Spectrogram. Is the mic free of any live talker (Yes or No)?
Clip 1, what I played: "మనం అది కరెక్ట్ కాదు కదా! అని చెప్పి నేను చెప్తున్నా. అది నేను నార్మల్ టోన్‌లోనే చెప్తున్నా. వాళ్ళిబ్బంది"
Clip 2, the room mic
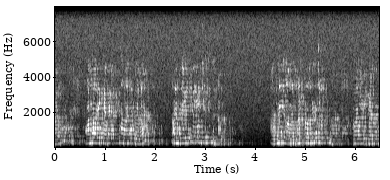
Yes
